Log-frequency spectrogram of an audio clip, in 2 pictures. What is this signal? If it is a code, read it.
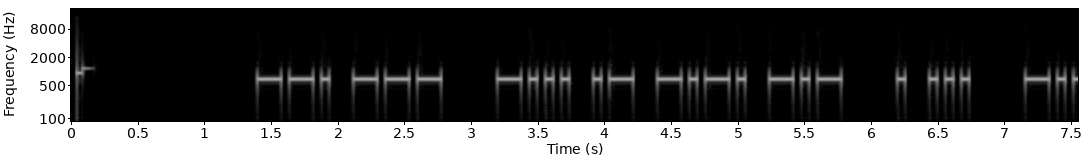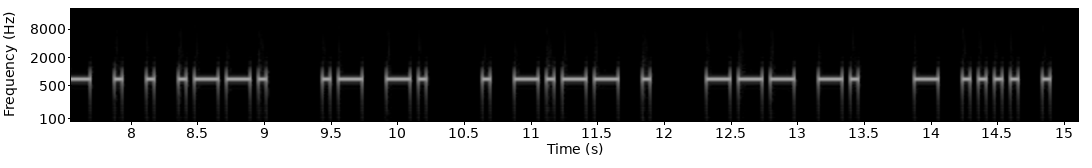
Morse code, heard as a keyed tone, about 21 wpm, 700 Hz. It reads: GO BACK ES KEEP AN EYE ON THE
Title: Sentences from Top 300 Words and Abbreviations 20wpm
